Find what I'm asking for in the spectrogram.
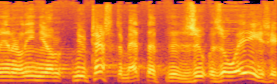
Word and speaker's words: Zoe: It is pronounced Zoe. Now I'm not a Greek scholar, but the professor of Greek in Baylor University, you know, in Waco, Texas, Baptist Seminary, told me that that's the way you pronounce it, is Zoe.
